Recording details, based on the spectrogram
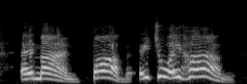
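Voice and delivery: put-on drawn-out, slow, sing-song Jamaican accent, very high. Telling an audience about meeting a fan from Jamaica, doing a Jamaican accent imitation. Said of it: "that's my best Jamaican accent imitation".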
